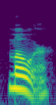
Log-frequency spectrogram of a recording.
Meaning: 1. A lawnmower, a machine used to cut grass on lawns 2. A farm machine used in hay production (sickle mower, finger-bar mower) 3. A person who cuts grass 4. One who mows (makes grimaces)
- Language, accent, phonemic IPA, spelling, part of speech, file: English, US, /ˈmoʊ.ɚ/, mower, noun, En-us-mower.ogg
